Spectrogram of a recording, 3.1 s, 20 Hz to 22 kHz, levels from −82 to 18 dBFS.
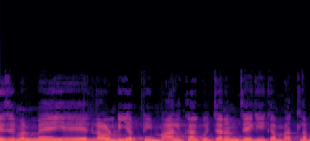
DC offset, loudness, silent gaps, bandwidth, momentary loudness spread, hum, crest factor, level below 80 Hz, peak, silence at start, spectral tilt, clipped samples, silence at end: under 0.1%; -20 LUFS; none; 10 kHz; 3 LU; none; 12 dB; -60 dBFS; -8 dBFS; 0 s; -8.5 dB/octave; under 0.1%; 0 s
